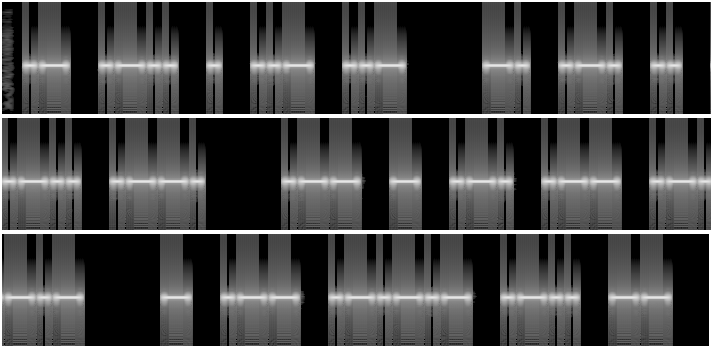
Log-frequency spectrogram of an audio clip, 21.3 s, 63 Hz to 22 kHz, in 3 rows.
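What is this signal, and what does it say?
Morse code, heard as a keyed tone, about 15 wpm, spaced as for 13 wpm, 800 Hz. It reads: ALEUU NRILP WTRW. TW.LM
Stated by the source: Morse lesson adding the period, sending practice five-character groups.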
